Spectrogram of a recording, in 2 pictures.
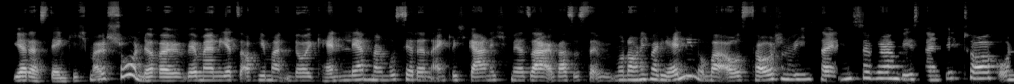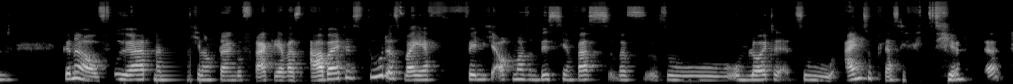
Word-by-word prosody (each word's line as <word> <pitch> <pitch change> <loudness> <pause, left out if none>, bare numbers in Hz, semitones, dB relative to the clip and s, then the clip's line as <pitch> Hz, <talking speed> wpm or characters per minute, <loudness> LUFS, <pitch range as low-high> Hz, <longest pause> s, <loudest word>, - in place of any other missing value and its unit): Ja, 190 +1 +5
das 170 -4 +1
denke 145 +2 -3
ich 170 0 -15
mal 260 - +1
schon, 370 +12 +1
ne, 180 0 +2
weil, 175 0 +4
wenn 190 +1 +2
man 190 0 +4
jetzt 200 +1 -1
auch 185 +1 -4
jemanden 190 -3 -3
neu 185 0 -2
kennenlernt 195 +6 0
man 200 -1 -3
muss 220 +1 -3
ja 215 - +1
dann 190 -1 -2
eigentlich 205 +2 -5
gar 180 +1 +4
nicht 210 +2 -11
mehr 190 -1 -2
sa 185 -1 +5
was 185 0 0
ist 185 0 -4
denn 175 -1 -7
noch 210 0 -1
nicht 230 +3 -2
mal 235 - +2
die 210 - -2
Handynummer 255 - +1
austauschen. 200 +6 0
„Wie 230 +1 -4
ist 245 - -12
dein 205 -2 +3
Instagram? 275 +2 -1
Wie 220 - -3
ist 235 0 -6
dein 205 0 -2
TikTok?" 275 +2 +1
Und 215 -1 -6 0.5
genau, 255 -9 +3
früher 225 -2 +3
hat 225 0 +3
man 210 -1 -6
sich 210 - -16
ja 210 -2 -2
noch 210 0 -6
dann 200 -1 0
gefragt: 200 0 +3
„Ja, 190 0 +1
was 195 0 +1
arbeitest 260 +10 +5
du?" 355 +4 +1
Das 275 - -1
war 200 0 +7
ja, 210 0 +4
f 215 - -6
f 215 - -13 0.3
finde 225 0 +1
ich, - - -3
auch 225 - -1
mal 235 0 -1
so 225 - -9
'n 210 - -7
bisschen 225 -1 -2
was 215 +1 +5 0.3
was 210 0 -3 0.2
so 195 -2 -6
um 205 -1 -4
Leute 215 +1 +1
zu 205 -4 -5
einzuklassifizieren, 235 -4 0
ne? 235 +2 -4
210 Hz, 220 wpm, -23 LUFS, 190-230 Hz, 0.5 s, war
